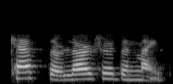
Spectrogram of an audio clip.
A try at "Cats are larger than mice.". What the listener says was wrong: You have a little too much energy on the word than, and there's a little hesitation between your larger and your than and between the than and the mice. You have to flow in the same breath of air.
